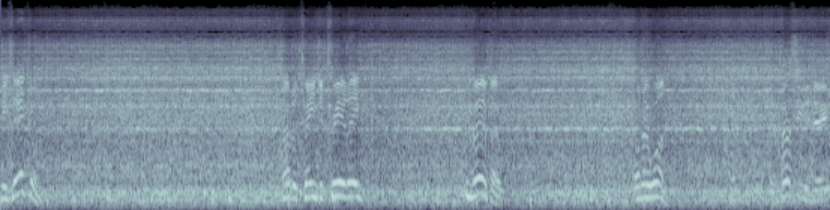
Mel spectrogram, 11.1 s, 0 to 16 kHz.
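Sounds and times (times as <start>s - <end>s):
conveyor belt and rollers running: 0.0s - 11.0s
tractor engine: 0.0s - 11.0s.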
